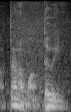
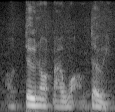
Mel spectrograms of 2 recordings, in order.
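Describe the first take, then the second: First: Said in the usual way. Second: "do not" spelled out in full, weighted; stress on DO NOT. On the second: Retold or imitated. Man retelling his moment at his friend's, stressing "do not". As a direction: lean on "do not", each word separate.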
